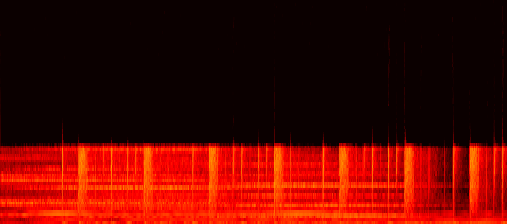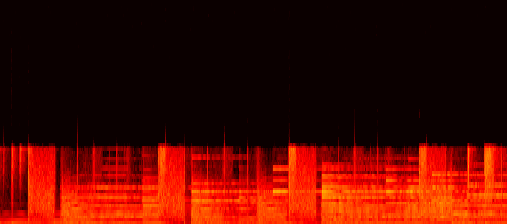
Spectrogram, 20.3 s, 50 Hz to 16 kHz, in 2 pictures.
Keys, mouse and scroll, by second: 1.0-2.3 typing, 5.0 p, 6.8 middle click, 8.3 middle click, 9.2 middle click, 12.2 click, 12.4 click, 14.8 click, 16.7 click, 18.3 click, 19.7 click.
